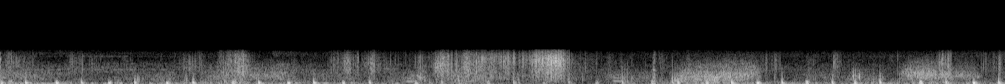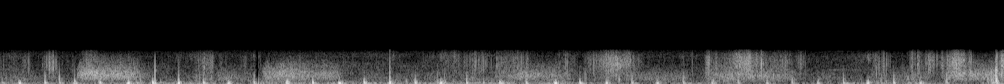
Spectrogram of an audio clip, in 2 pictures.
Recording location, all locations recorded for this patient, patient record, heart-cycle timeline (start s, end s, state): aortic valve (AV)
aortic valve (AV)+pulmonary valve (PV)+tricuspid valve (TV)+mitral valve (MV)
#Age: Child
#Sex: Female
#Height: 96.0 cm
#Weight: 13.9 kg
#Pregnancy status: False
#Murmur: Absent
#Murmur locations: nan
#Most audible location: nan
#Systolic murmur timing: nan
#Systolic murmur shape: nan
#Systolic murmur grading: nan
#Systolic murmur pitch: nan
#Systolic murmur quality: nan
#Diastolic murmur timing: nan
#Diastolic murmur shape: nan
#Diastolic murmur grading: nan
#Diastolic murmur pitch: nan
#Diastolic murmur quality: nan
#Outcome: Normal
#Campaign: 2015 screening campaign
0.00	12.15	unannotated
12.15	12.29	diastole
12.29	12.39	S1
12.39	12.57	systole
12.57	12.69	S2
12.69	12.87	diastole
12.87	13.01	S1
13.01	13.15	systole
13.15	13.25	S2
13.25	13.37	diastole
13.37	13.53	S1
13.53	13.65	systole
13.65	13.79	S2
13.79	13.91	diastole
13.91	14.03	S1
14.03	14.15	systole
14.15	14.27	S2
14.27	14.41	diastole
14.41	14.55	S1
14.55	14.67	systole
14.67	14.81	S2
14.81	14.99	diastole
14.99	15.15	S1
15.15	15.29	systole
15.29	15.37	S2
15.37	15.53	diastole
15.53	15.69	S1
15.69	15.81	systole
15.81	15.91	S2
15.91	16.07	diastole
16.07	16.19	S1
16.19	16.35	systole
16.35	16.43	S2
16.43	16.59	diastole
16.59	16.71	S1
16.71	16.87	systole
16.87	16.95	S2
16.95	17.13	diastole
17.13	17.23	S1
17.23	17.41	systole
17.41	17.51	S2
17.51	17.69	diastole
17.69	17.81	S1
17.81	17.95	systole
17.95	18.03	S2
18.03	18.21	diastole
18.21	18.29	S1
18.29	18.47	systole
18.47	18.55	S2
18.55	18.69	diastole
18.69	18.83	S1
18.83	18.95	systole
18.95	19.05	S2
19.05	19.21	diastole
19.21	19.33	S1
19.33	19.51	systole
19.51	19.59	S2
19.59	19.75	diastole
19.75	20.10	unannotated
